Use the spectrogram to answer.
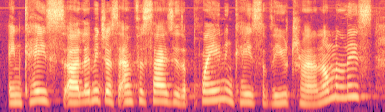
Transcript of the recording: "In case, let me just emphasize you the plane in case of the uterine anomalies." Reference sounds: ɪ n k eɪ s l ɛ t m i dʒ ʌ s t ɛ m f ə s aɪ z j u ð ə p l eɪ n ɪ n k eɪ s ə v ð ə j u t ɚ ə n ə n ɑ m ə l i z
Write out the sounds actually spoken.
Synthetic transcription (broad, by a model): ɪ n k eɪ s l ɛ t m i dʒ ʌ s t ɛ m f ə s aɪ z j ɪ ð ə p l eɪ n ɪ n k eɪ s ə v ð ə j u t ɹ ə n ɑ m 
